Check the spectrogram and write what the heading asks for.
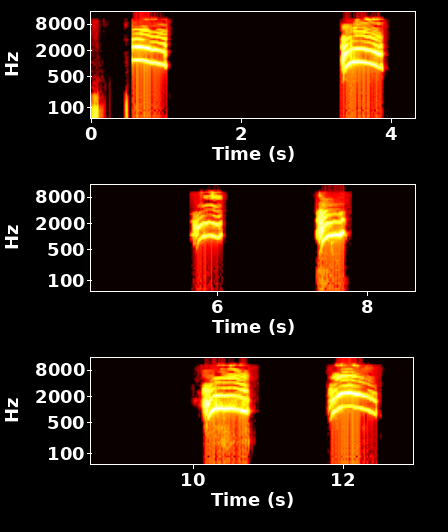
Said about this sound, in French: c'est le chaton.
